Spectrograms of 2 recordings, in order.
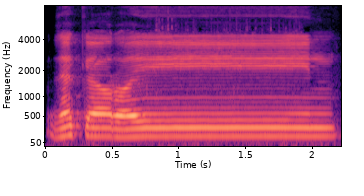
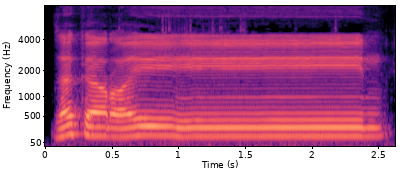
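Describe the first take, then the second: No difference in how they are said.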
